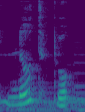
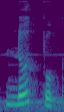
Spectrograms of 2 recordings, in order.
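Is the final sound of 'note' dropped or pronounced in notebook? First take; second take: pronounced; dropped. First: The final sound of 'note' is clearly pronounced. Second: The final sound of 'note' is dropped. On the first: The speaker calls it wrong. "It will become very weird when we say notebook" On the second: The speaker calls it right. "Instead, we say notebook"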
